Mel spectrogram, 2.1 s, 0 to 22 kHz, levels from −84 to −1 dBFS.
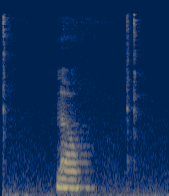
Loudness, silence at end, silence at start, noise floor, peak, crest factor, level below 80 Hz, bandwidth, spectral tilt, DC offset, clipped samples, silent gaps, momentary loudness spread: -33 LUFS; 0.4 s; 0.05 s; -55 dBFS; -16 dBFS; 20 dB; -60 dBFS; 16.5 kHz; -7 dB/octave; under 0.1%; under 0.1%; none; 20 LU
